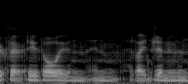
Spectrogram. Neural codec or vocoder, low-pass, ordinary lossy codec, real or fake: autoencoder, 22.05 kHz, a latent of 192 numbers a frame, VITS, trained on many speakers; 7.2 kHz; none; fake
